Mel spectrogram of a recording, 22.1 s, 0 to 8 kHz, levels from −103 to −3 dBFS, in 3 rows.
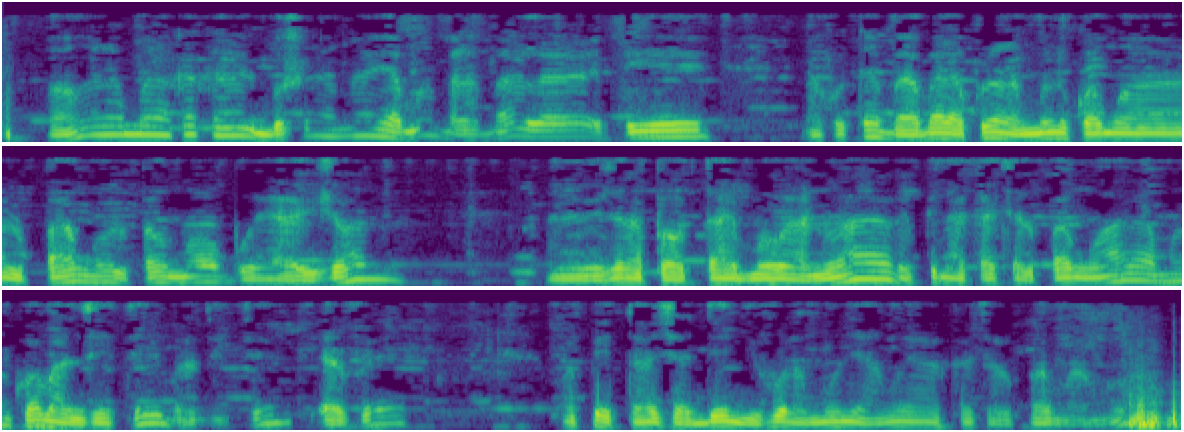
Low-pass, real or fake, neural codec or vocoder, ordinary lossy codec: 7.2 kHz; real; none; MP3, 24 kbps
